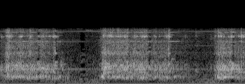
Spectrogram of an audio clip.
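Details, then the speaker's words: Alternator removed from a 1993 Chevy S10 with a non-Vortec 4.3 TBI V6: three hand spins give a gritty, dry rattle that fades each time where almost nothing should be heard; worn bearings, alternator replaced. "You should basically hear almost nothing. She's shot. Sometimes it's not the power generating parts, but the bearings that go."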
